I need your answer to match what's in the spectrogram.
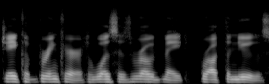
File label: Creaky; arctic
